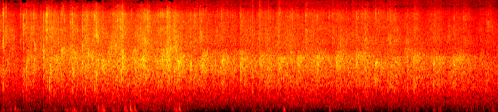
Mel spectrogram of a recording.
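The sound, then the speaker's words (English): A large audience at a Zocalo event claps steadily and warmly to welcome a speaker, a dense, sustained wash of applause that holds at an even, fairly loud level for several seconds without any talking. “Please give a very warm welcome”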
